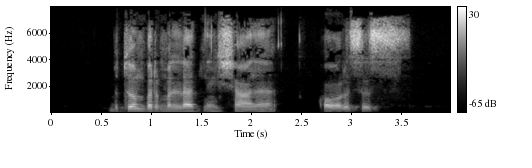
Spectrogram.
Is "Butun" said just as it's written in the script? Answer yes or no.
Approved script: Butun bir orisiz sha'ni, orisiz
yes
